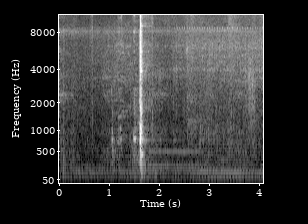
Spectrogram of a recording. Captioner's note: gate closes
